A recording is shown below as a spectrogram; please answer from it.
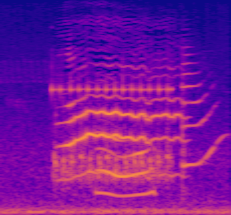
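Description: Cartoon ant character's wordless, whiny vocal sound, wavering slightly in pitch, lasting about a second from roughly half a second in.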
